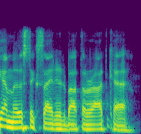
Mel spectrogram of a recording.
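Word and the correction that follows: rakija: at Belgrade. – Rakia, yes. – Rakia, yes. I always say it wrong.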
